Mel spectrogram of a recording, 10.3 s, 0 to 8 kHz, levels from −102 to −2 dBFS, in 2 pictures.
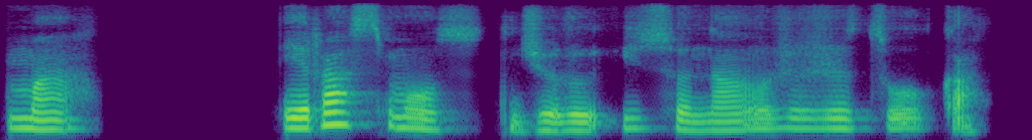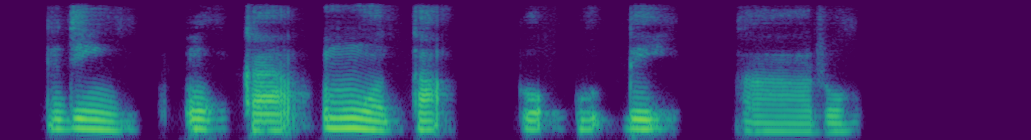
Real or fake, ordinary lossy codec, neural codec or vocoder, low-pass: fake; none; codec, 24 kHz, 0.9 kbps, DualCodec; 7.2 kHz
